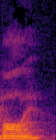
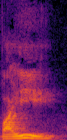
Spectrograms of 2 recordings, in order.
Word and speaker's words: Balli: Your name's not Balli. It's pronounced Balli. My, ma'am, with all due respect, how do you know that? I have never met anybody in my life that knows how to actually pronounce my last name because it's in Spanish.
